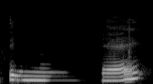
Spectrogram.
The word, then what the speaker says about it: dîner: Dîner. Dîner, oui. So we saw that the ER makes kind of a single sound and it's the E with Oui.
